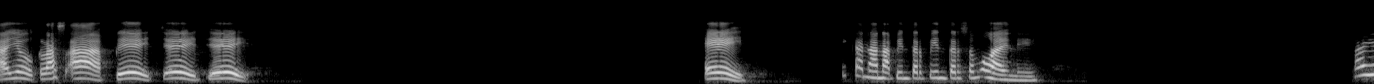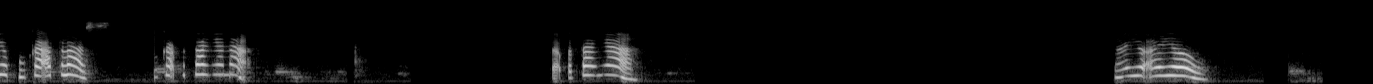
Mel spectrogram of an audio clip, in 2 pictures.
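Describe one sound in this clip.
A middle-aged woman speaks calmly in bursts through an online call.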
